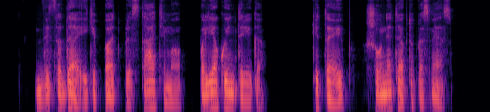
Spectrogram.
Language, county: Lithuanian, Vilnius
